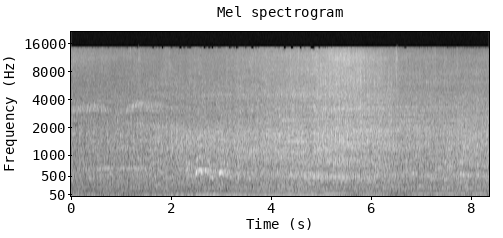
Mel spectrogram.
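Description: City street traffic noise: a motor vehicle engine running with a steady low rumble, swelling in the middle, with passers-by's voices.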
